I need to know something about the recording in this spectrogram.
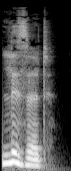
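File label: "lizard", British English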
